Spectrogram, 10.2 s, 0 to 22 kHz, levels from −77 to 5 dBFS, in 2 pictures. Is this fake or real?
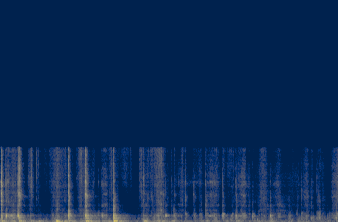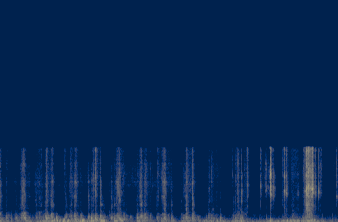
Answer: fake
